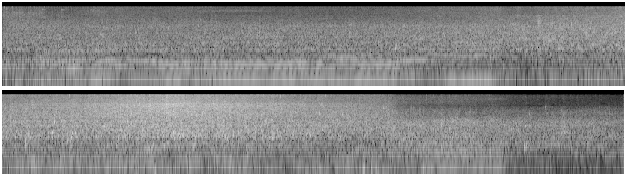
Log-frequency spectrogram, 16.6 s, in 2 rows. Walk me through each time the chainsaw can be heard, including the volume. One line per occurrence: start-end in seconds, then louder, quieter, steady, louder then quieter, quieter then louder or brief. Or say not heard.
0.0-6.9 steady
12.8-15.2 brief.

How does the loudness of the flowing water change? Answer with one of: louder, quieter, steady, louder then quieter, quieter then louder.
louder then quieter.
